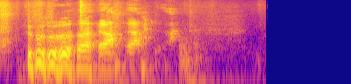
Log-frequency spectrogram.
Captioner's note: evil cackle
